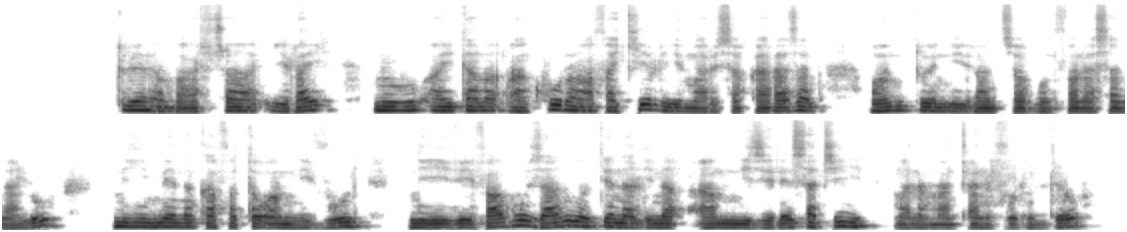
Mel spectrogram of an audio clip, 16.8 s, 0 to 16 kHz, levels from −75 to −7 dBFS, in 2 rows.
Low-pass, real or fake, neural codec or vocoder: 14.4 kHz; fake; vocoder, 44.1 kHz, 128 mel bands, Pupu-Vocoder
